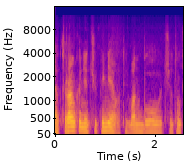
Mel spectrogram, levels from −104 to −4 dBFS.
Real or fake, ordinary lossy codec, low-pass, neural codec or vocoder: real; Opus, 16 kbps; 14.4 kHz; none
